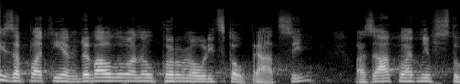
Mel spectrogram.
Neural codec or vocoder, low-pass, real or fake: codec, 44.1 kHz, 2.6 kbps, DAC; 14.4 kHz; fake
